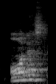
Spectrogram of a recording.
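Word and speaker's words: honest: इसी तरह से ऑनेस्ट, ऑनेस्ट का भी एच साइलेंट है और इसकी साउंड ओ से निकलेगी।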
